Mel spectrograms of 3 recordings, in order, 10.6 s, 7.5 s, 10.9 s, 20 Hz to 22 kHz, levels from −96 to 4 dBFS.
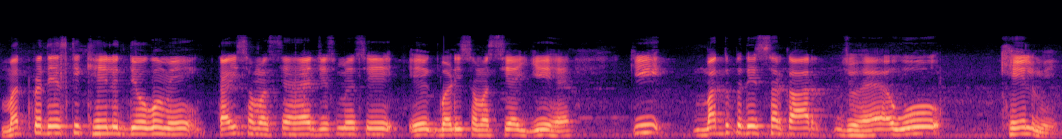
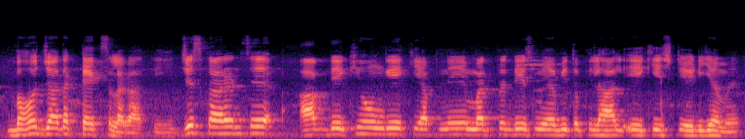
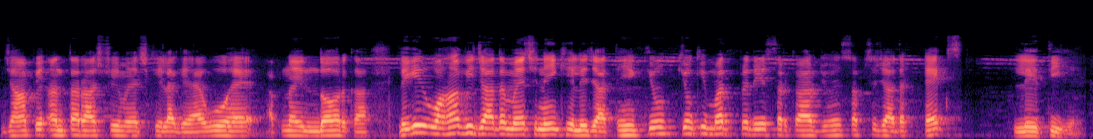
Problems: constant background noise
